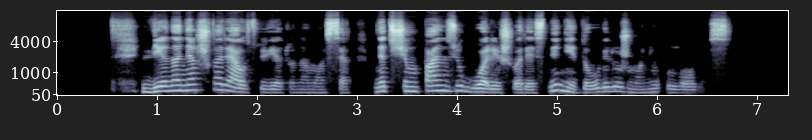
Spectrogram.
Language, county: Lithuanian, Vilnius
